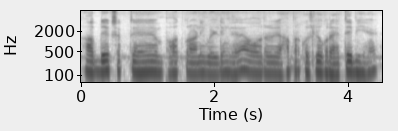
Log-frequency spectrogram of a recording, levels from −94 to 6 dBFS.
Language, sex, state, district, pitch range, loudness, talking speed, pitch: Hindi, male, Bihar, Jahanabad, 120-130 Hz, -32 LUFS, 210 wpm, 125 Hz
